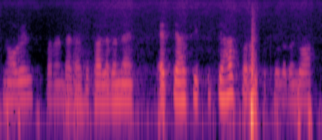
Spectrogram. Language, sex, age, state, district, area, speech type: Sindhi, female, 45-60, Gujarat, Surat, urban, spontaneous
